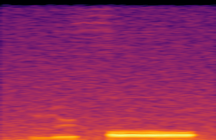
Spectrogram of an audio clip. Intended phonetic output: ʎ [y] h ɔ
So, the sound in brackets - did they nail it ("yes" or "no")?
yes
